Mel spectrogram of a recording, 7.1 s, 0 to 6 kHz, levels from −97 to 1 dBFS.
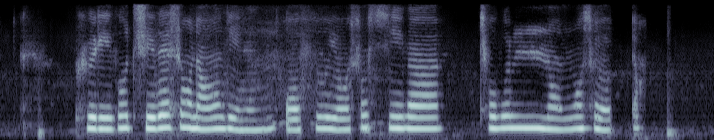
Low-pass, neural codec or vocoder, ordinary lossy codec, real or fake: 5.4 kHz; codec, 16 kHz, 2 kbps, X-Codec, HuBERT features, trained on general audio; MP3, 48 kbps; fake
